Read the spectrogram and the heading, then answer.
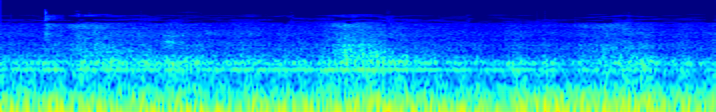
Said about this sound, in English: Wow, the cars. It's coming in the back because the window's open too.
